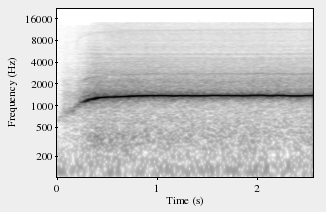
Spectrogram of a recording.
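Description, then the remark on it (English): A person whistles a pure-tone call imitating a Decim cicada: a single loud, steady tone that slides up briefly at the start, then holds unbroken for over two seconds, with the female click made using the fingers. “And then that's the female click. And I'm whistling that and I'm doing it with my fingers.”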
